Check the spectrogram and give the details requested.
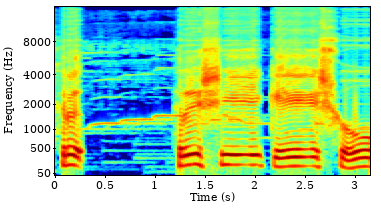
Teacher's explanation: హ కి ఋత్వము ఋకారం అన్నమాట తేలికగా చెప్పాలి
